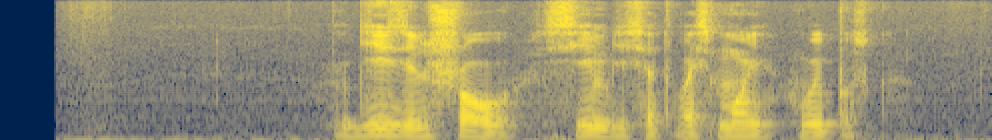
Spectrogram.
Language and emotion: Russian, neutral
